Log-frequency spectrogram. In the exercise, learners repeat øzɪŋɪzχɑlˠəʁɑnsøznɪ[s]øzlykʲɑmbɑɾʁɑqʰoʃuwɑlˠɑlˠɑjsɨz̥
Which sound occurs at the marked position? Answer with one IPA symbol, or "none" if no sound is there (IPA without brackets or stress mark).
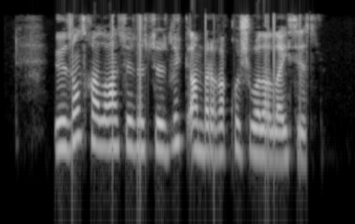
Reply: s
